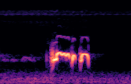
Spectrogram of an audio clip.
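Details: One cooing phrase from a zebra dove in an oil palm plantation during bird catching: a sustained, slightly rising note, then two brief pulsed coos, after a faint distant call.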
